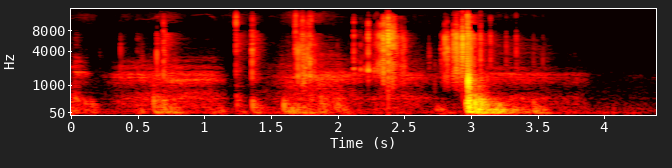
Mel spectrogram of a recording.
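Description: A handful of plastic dice clicking and rattling together in the hand, then thrown into a felt-lined dice tray with one sharp, heavier hit about three seconds in.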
